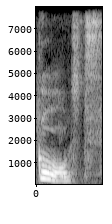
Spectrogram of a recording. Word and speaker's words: ghosts: so the spelling of ghosts is g h o s t for one ghost and then you put the S on for plural but you don't pronounce that H pronunciation ghosts so it's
